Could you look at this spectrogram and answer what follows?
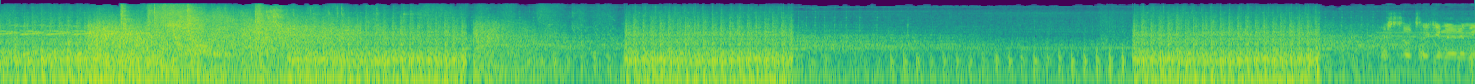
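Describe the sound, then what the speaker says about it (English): Enemy anti-aircraft fire in the Call of Duty Ghosts game, heard as loud, sustained bursts of rapid gunfire and booms with engine rumble underneath, and pilots' radio voices talking over the barrage. "We're still taking enemy AA fire from behind the smokestacks"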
